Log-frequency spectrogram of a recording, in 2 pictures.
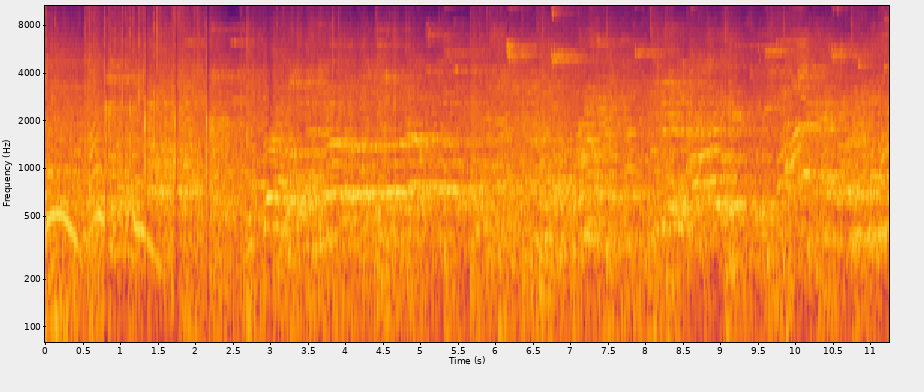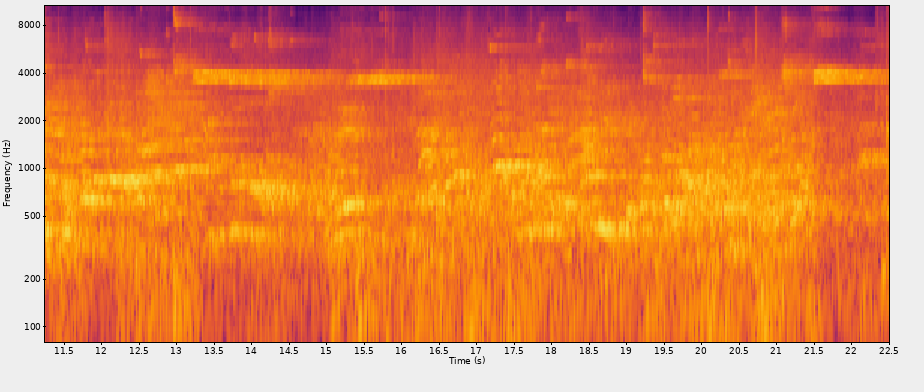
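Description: Young players shout and call out across an echoing gym.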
